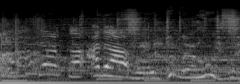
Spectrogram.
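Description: Children's voices chattering over background music with steady low sustained notes.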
